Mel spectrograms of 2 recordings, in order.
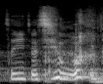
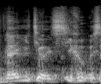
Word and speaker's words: The 1975: The 1975 The 1975 是吧？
